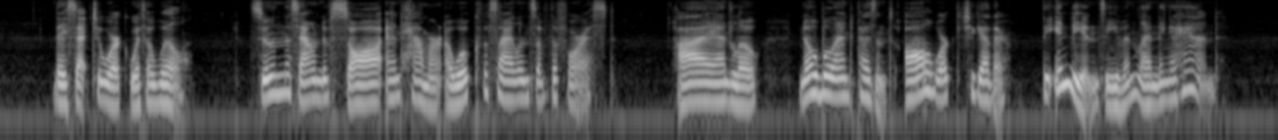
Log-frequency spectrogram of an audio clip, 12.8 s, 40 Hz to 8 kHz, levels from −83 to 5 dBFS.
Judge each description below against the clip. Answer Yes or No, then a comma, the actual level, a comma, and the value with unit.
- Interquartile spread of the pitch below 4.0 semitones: No, average, 4.4 semitones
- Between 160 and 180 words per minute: Yes, average, 165 wpm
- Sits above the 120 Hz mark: Yes, medium, 185 Hz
